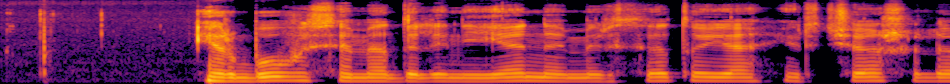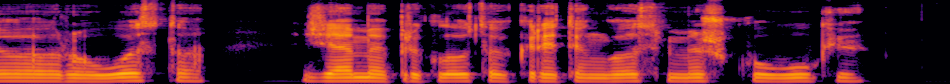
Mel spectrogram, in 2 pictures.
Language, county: Lithuanian, Vilnius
